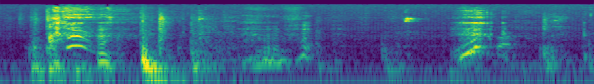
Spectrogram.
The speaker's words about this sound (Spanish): Voy a dar un cabezazo en directo en la radio porque es el último programa de la temporada. Venga, pues pégatelo fuerte.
